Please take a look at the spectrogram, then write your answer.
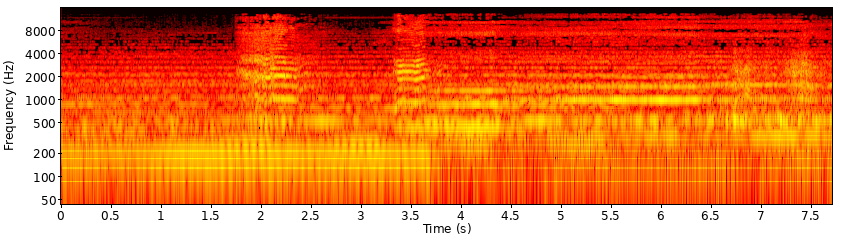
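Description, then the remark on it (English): Whale song: long, sustained moaning tones in a steady low drone, broken by a few rising, squealing sweeps that climb high in pitch, with no voices. “All the whales in each ocean sing the same song.”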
